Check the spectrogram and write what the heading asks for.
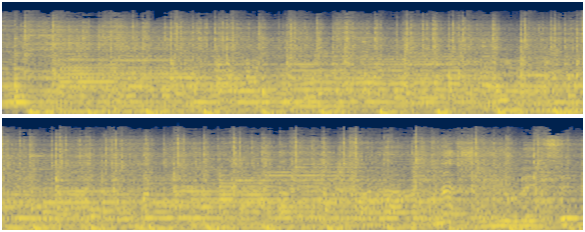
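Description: Live country band with banjos, guitar and drums playing the instrumental opening of a song, starting right at the beginning; a steady drum beat carries under the plucked banjos, and the bass comes in stronger a few seconds in.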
